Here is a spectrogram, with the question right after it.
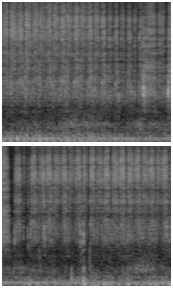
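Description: A felt-tipped plastic marker rubs back and forth across a thin printed paper sheet lying flat, coloring in the blue background with rapid, repeated strokes. Each stroke gives a dry, bright, hissy scratch with almost no low end, and the strokes run in a steady rhythm with a brief pause midway.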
